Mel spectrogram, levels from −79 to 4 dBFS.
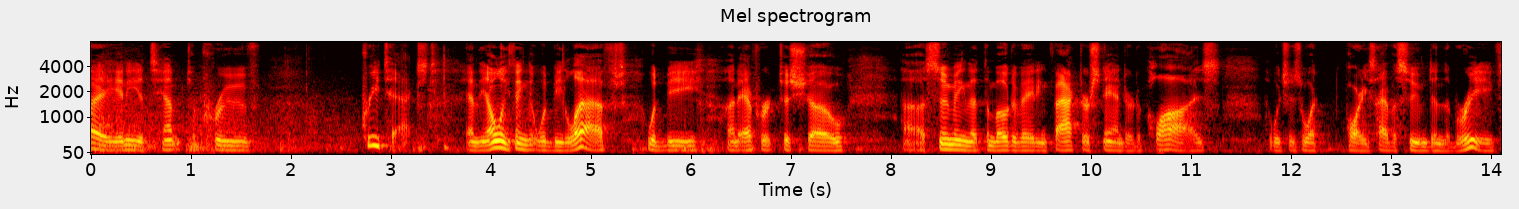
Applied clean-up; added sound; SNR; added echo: none; Thunder / Rain; 19 dB; none.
